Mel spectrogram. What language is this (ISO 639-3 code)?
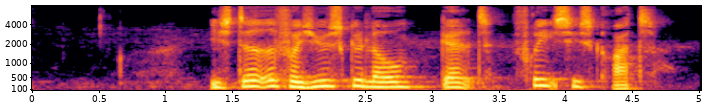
dan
